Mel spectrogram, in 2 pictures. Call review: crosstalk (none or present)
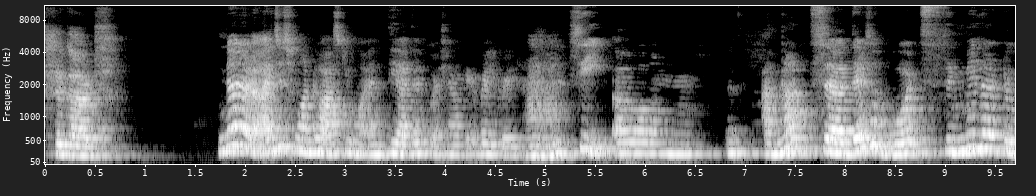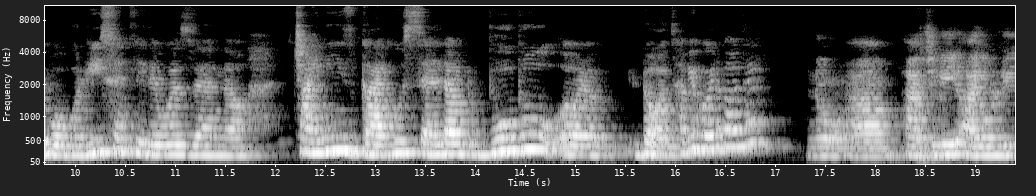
none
